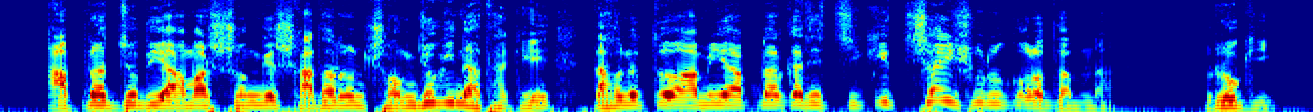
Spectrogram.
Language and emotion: Bengali, disgusted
